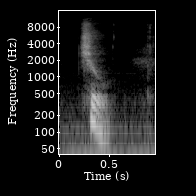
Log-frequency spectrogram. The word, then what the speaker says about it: chu: Chu. Some people spell it cu or chu, but the sound is the same.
